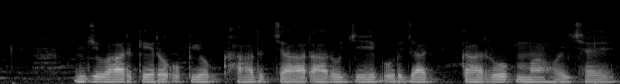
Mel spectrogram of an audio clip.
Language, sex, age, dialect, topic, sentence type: Maithili, male, 25-30, Angika, agriculture, statement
